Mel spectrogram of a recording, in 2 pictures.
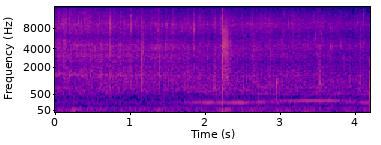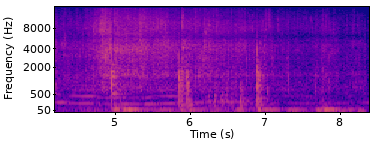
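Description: Chopped tomato sizzling and frying in hot olive oil in a clay pot as it is tipped in and stirred, with several sharp wooden knocks of the spatula against the pot, mostly in the second half.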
